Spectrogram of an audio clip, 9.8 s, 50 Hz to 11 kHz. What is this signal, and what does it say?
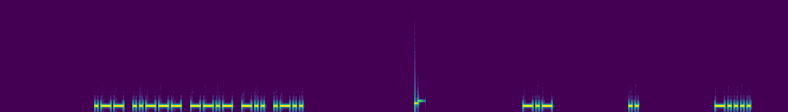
Morse code, heard as a keyed tone, about 30 wpm, spaced as for 16 wpm, 700 Hz. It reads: W2QDL KI6
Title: USA Call Signs - 8x Character Spacing - 30wpm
